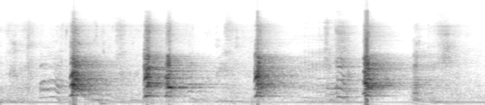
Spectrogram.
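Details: Indoor play-fight between an Akita and a blind Pug, with loud, harsh barks in four main bursts about a second apart, some doubled, over a steady low hum.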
